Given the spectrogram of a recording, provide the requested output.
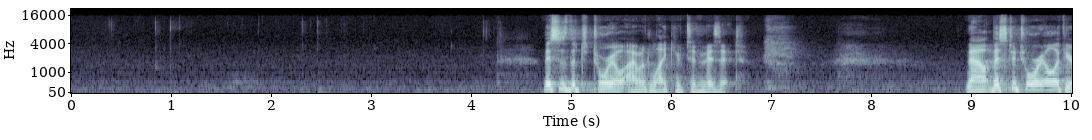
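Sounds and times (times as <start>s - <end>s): man's soft intake of breath: 4.2s - 4.7s, 7.0s - 8.5s.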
